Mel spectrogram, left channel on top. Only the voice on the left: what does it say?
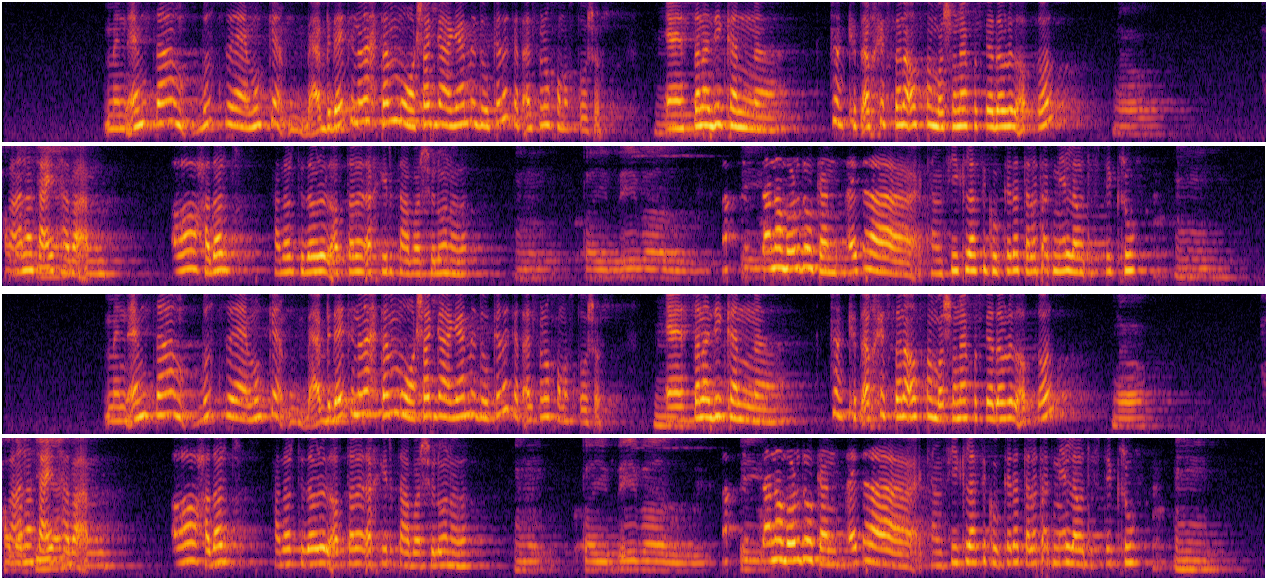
من امتى بص يعني ممكن بداية ان انا اهتم واشجع جامد وكده كانت 2015
يعني السنة دي كان <laughs> كانت اخر سنة اصلا برشلونة ياخد فيها دوري الابطال
فانا ساعتها
بقى من اه حضرته حضرت دوري الابطال الاخير بتاع برشلونة ده
نفس
السنة برضو كان ساعتها كان في كلاسيكو كده 3 2 لو تفتكروا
